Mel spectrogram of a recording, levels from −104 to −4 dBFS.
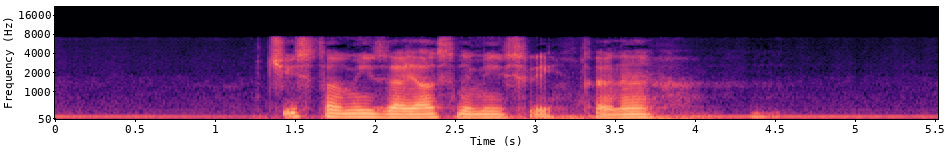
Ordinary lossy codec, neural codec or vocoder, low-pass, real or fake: none; codec, 16 kHz, 4 kbps, FunCodec, trained on LibriTTS, 50 frames a second; 7.2 kHz; fake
